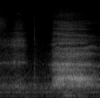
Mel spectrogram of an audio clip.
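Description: A man takes one heavy, audible breath, like a sigh, about a second in, lasting just under a second.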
